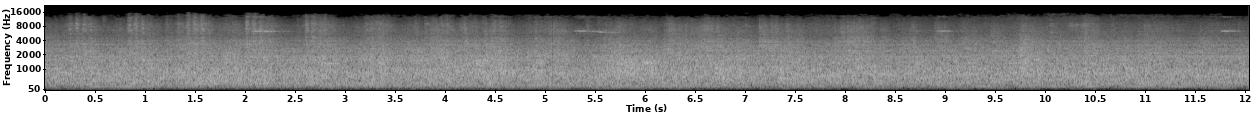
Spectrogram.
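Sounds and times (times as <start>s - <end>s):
train wheels rolling on rails: 0.0s - 12.0s
high-pitched wheel squeal: 5.3s - 5.7s, 11.7s - 12.0s.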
